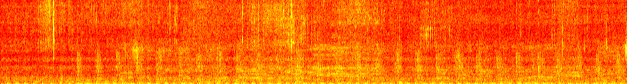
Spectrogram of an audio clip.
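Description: Small motorcycle engine running steadily with a quick, even pulsing beat.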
